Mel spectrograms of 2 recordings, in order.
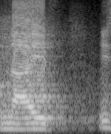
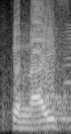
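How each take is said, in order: First: The word begins with an n sound, k silent. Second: The word begins with a pronounced k sound. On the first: The speaker calls it right. "के silent है" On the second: The speaker calls it wrong. "कनाइफ नहीं पढ़ेंगे"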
